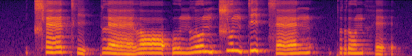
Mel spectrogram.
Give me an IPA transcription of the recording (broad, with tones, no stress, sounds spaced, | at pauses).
t͡ɕʰ ɛː˦˥ tʰ i˨˩ ʔ p l ɛː˨˩ l ɔː˧ ʔ u˧ n l o˥˩ n t͡ɕ o˥˩ n t i˥˩ t̚ s ɛː˦˥ ŋ | p r o˧ n h e˨˩ ʔ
